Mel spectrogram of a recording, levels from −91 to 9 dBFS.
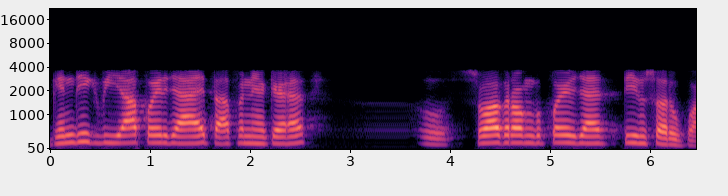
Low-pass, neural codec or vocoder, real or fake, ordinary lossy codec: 3.6 kHz; codec, 16 kHz, about 1 kbps, DyCAST, with the encoder's durations; fake; none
